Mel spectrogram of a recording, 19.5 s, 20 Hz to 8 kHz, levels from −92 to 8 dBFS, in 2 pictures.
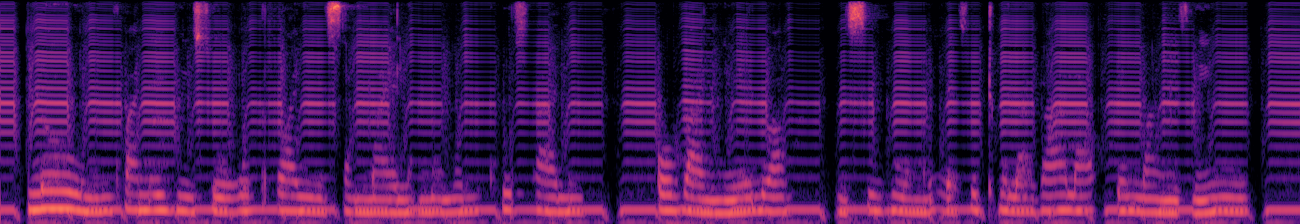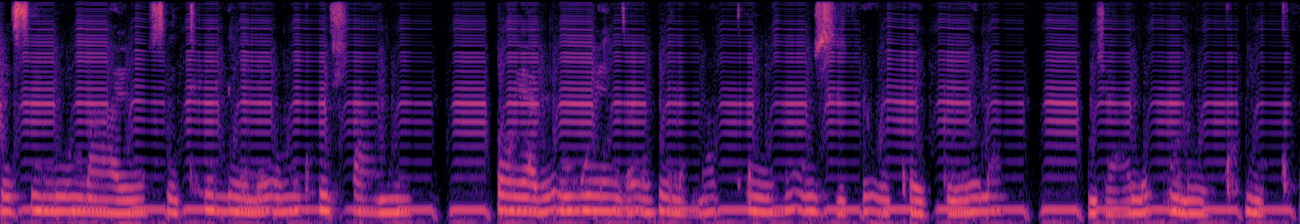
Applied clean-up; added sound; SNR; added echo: neural mask model RNNoise.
